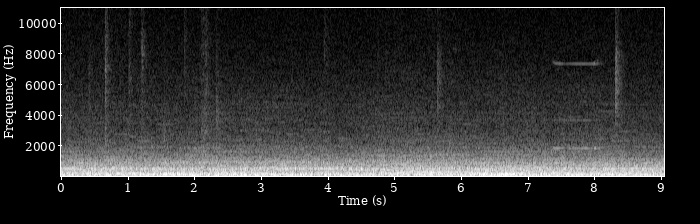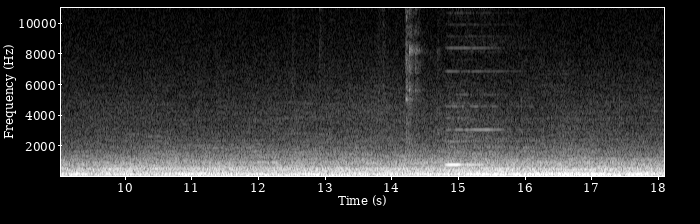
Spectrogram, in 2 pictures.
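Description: A steady low rumble, growing a little louder near the end, with a few faint clicks over it.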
